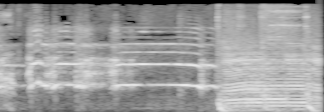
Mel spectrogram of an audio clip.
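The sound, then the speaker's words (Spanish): A rooster crows loudly, a long drawn-out cock-a-doodle-doo that ends in a harsh, strained burst, with no talking around it; it is the Radioactiva radio rooster call. “El gallo de Radioactiva.”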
